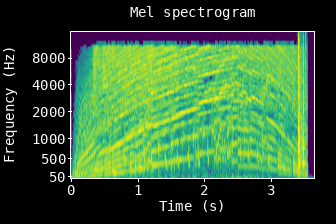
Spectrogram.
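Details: A rich, sweeping electronic tone, like a synthesizer music sting, plays throughout and ends with a sharp click; no animal is heard.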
